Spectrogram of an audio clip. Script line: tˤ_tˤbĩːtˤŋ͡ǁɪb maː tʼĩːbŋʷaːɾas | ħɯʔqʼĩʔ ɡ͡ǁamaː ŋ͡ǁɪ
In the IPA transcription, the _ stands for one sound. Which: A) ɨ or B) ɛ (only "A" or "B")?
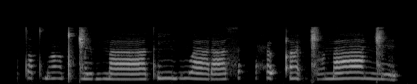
A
